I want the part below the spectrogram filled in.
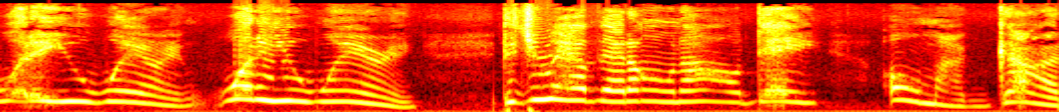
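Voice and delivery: high-volume, high-pitched mock scream.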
